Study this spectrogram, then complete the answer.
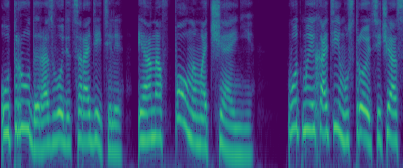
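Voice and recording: Lively intonation shapes the delivery as the speaker is reading aloud in a natural voice, with a quiet background.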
